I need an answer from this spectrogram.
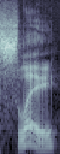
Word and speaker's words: sleigh: But sleigh, which is the same pronunciation, it actually means like a small little uh it's kind of like a sled.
